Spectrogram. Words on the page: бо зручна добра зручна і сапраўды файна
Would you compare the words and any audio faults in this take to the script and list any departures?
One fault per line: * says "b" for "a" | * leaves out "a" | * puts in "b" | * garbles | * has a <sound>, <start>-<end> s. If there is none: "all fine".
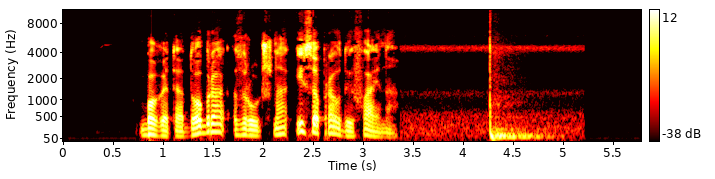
* says "гэта" for "зручна"
* has a thud, 4.3-5.0 s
